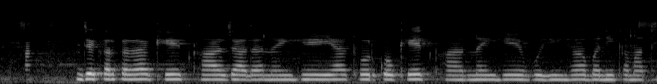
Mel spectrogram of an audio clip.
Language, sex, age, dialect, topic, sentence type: Chhattisgarhi, female, 18-24, Eastern, agriculture, statement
